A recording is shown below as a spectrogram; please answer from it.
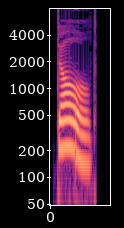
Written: dulled

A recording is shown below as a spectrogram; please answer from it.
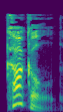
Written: cuckold

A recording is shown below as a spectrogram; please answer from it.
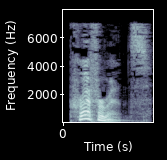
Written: preference

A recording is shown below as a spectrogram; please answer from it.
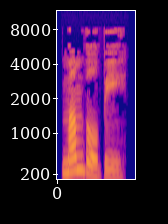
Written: mumblebee

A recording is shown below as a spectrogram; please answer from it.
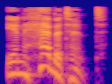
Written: inhabitant

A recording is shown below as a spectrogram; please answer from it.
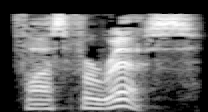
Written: phosphoresce

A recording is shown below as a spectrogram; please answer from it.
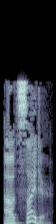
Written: outsider

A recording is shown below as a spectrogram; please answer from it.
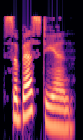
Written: sebestienne

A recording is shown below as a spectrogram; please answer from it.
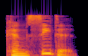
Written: conceited

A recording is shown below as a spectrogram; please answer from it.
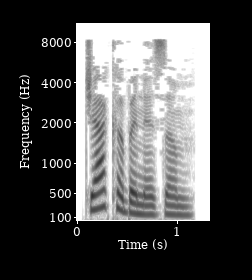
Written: jacobinism

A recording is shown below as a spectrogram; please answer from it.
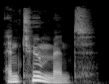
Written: entombment

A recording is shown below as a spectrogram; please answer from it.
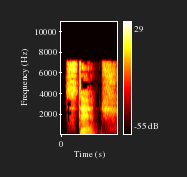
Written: stench

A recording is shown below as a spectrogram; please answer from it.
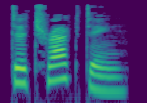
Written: detracting

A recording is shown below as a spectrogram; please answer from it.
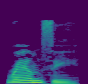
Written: ramsay

